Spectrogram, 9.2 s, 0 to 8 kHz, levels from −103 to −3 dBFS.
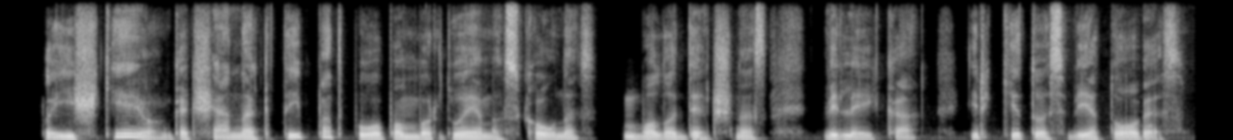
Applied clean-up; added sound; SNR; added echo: neural mask model Resemble Enhance denoiser.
